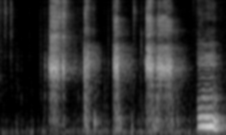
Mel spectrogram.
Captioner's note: slurping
